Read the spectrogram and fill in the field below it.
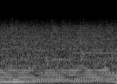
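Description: Steady rain falls in Deadly Premonition, a dense wash of drops on a surface that holds constant from start to finish. Soft low musical tones sit underneath.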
